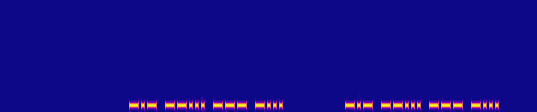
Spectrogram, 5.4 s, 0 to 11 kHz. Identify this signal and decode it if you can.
Morse code, heard as a keyed tone, about 40 wpm, 700 Hz. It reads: K7OB K7OB
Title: USA Call Signs - 4 Characters - Repeated 2x - 40wpm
